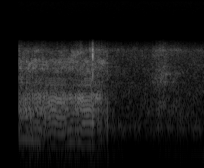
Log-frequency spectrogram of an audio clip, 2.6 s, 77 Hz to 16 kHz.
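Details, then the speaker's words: Adult man passed out drunk on a bed around 7 am, snoring loudly; onlooker remarks he can't breathe. Snoring. "look at you pass out snoring yes that's the sound of you pass out s on my [ __ ] bed"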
